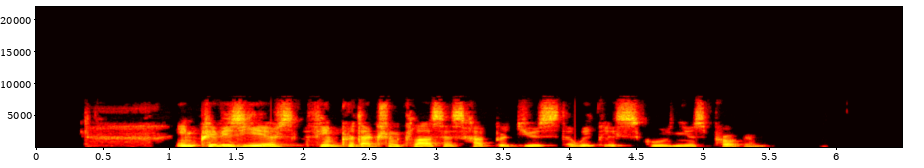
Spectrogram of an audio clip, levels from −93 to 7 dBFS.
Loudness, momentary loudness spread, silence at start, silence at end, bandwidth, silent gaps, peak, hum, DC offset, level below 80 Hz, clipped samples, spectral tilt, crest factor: -18 LUFS; 20 LU; 0.35 s; 1.05 s; 7.8 kHz; none; -2 dBFS; none; under 0.1%; -58 dBFS; under 0.1%; -4.5 dB/octave; 18 dB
